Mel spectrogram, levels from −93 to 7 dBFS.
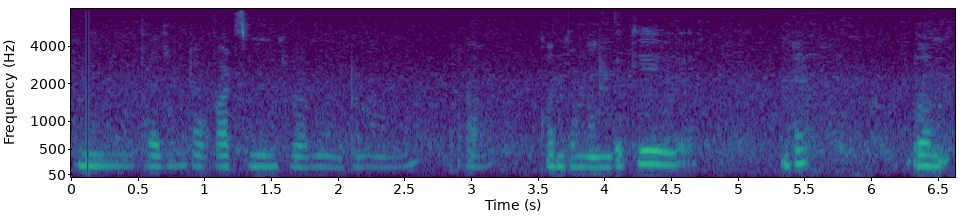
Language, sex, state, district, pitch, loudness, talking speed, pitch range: Telugu, female, Andhra Pradesh, Guntur, 205 Hz, -40 LUFS, 70 wpm, 195-225 Hz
